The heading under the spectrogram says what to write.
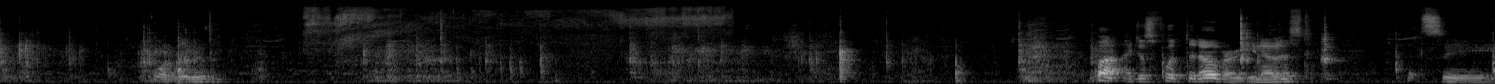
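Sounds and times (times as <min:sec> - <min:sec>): aerosol can spraying: 0:03.0 - 0:07.4.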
